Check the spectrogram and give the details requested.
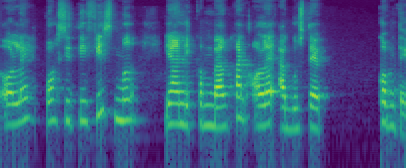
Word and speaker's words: Auguste Comte: Karena sampai saat itu ilmu-ilmu sosial kemanusiaan masih didominasi oleh positivisme yang dikembangkan oleh Auguste Comte, bacanya gitu ya, yaitu menggunakan metode ilmu-ilmu alam untuk mengetahui manusia dan masyarakat.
